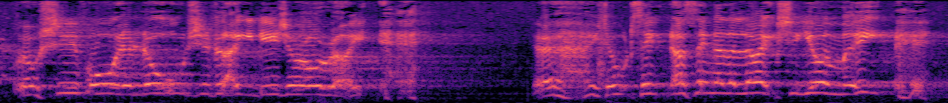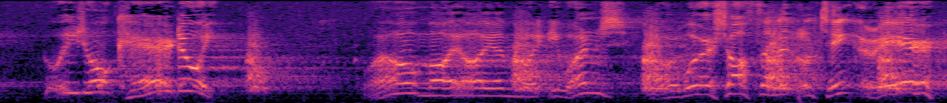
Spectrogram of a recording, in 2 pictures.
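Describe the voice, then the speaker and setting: An actor playing a simple, spiteful old English servant in an audio drama, muttering and chuckling in rustic, ungrammatical speech. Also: male voice, very high-pitched, measured pace, fairly bright tone, heavily acted. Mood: mocking, chuckling. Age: older. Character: simple, spiteful, cackling old cockney dog-keeper man. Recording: echoey reverberant space with faint noise.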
